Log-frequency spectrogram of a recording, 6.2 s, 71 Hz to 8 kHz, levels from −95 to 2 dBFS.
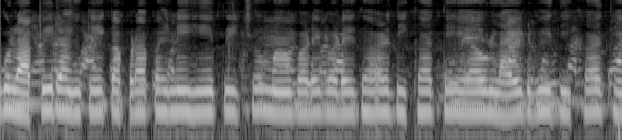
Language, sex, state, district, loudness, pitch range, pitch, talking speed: Hindi, female, Maharashtra, Nagpur, -30 LUFS, 180-190 Hz, 185 Hz, 165 wpm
